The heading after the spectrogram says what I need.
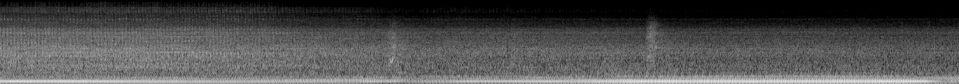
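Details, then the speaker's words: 2019 Honda Civic Type R rebuild: idle after reconnecting the unplugged vacuum hose from intake manifold to valve cover; steady low hum with a brief dip and recovery, smooth and healthy; runs properly. "weird it runs properly when you plug in the hoses imagine that wow"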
